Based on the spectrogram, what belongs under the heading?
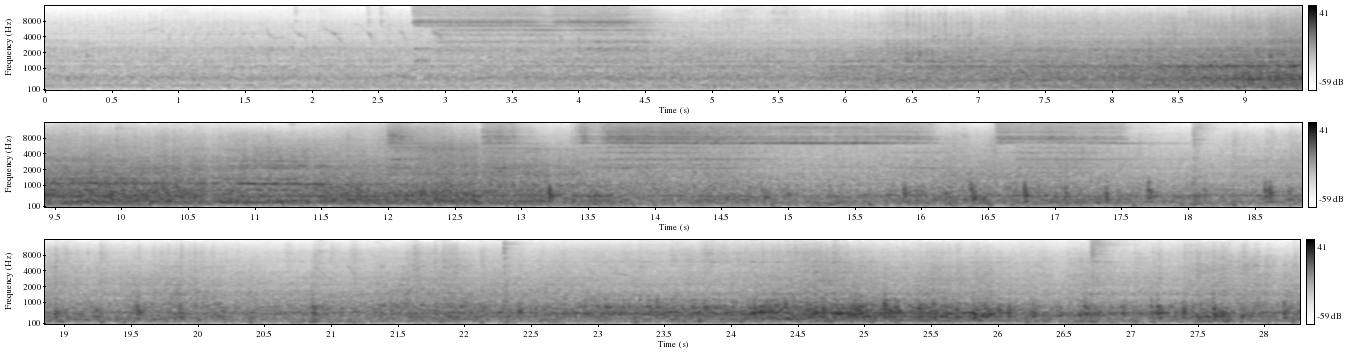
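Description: Diesel-hauled passenger train passing close on curved track: the rumble and clatter of the coaches' wheels on the rails builds up after a few seconds and stays loud. High-pitched wheel squeal comes in briefly near the start and again for several seconds in the middle.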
